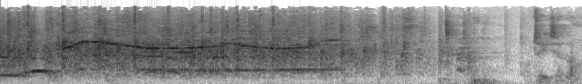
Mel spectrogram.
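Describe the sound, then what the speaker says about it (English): A live comedy-show audience claps for a guitar, broad applause that holds strongly and then thins out toward the end, with a voice and a whistling tone over it. "So I want you to give a big round of applause, please, for the guitar."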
